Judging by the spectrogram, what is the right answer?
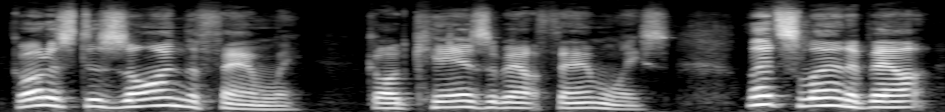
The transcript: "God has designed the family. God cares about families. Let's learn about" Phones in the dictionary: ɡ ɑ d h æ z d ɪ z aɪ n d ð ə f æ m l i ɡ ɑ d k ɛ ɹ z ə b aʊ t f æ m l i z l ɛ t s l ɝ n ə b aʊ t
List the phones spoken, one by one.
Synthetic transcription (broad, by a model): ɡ ɑ d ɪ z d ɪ z aɪ n ð ə f æ m l i ɡ ɑ d k ɛ ɹ z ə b aʊ t f æ m l i z l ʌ t s l ɝ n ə b aʊ t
